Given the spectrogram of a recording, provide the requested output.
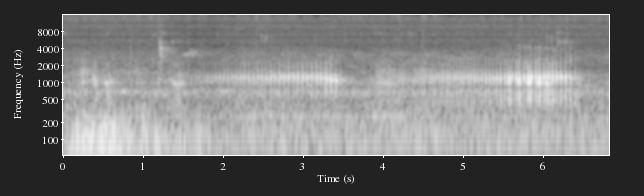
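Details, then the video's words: Several frogs in a morning chorus on a millrace, giving mating calls: long rapid pulsed trills that rise and fall in loudness, one building to a strong finish near the end, with low background rumble. "Enjoying The Mating Call of Frogs on the Millrace"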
